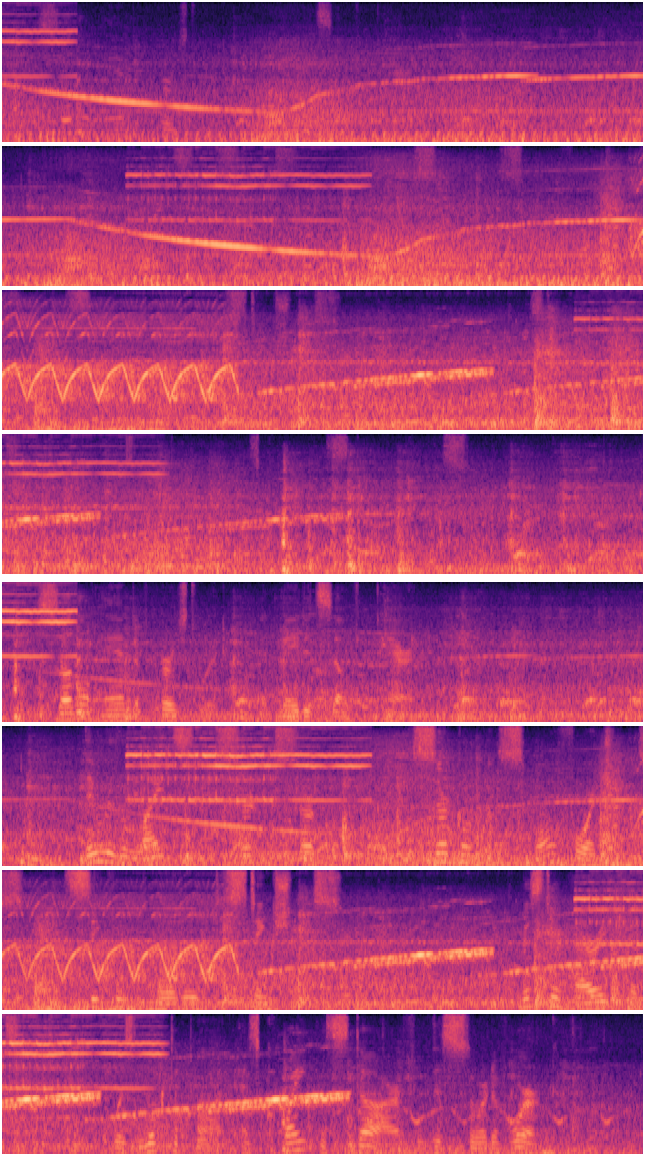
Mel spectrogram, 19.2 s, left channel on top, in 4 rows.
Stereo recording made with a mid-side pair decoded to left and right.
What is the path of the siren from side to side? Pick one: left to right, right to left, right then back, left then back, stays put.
left to right.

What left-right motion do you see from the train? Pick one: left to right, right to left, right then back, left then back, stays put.
right to left.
